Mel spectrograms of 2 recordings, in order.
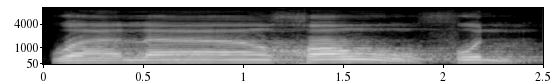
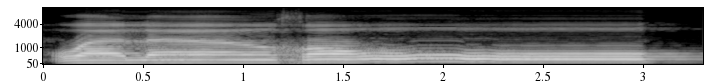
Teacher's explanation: Wala khaufun, ada wawu sukun sebelumnya fathah, hukum bacaan layyin, jadi tidak dibaca panjang, ya. Tidak boleh membaca wala khauf, salah, ya.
